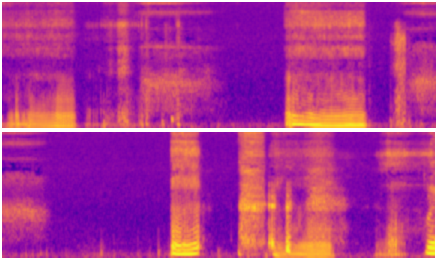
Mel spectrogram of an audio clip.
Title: Princess the bulldog snores like a grown ass man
